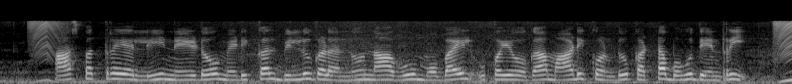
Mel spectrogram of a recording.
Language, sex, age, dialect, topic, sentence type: Kannada, female, 18-24, Central, banking, question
